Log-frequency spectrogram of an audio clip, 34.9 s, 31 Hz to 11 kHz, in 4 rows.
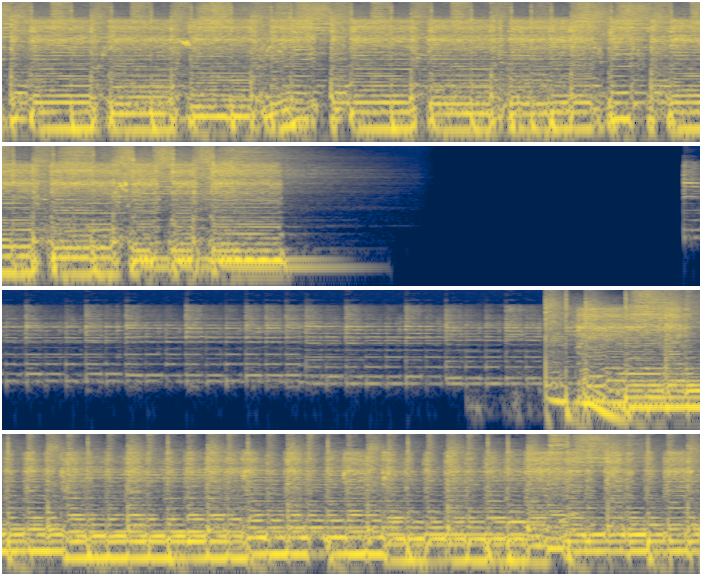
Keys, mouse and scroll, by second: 8.9 click, 10.5 click, 12.1 click, 15.1 click, 15.4 right click, 16.8 click, 19.8-25.8 drag, 27.9-34.9 drag.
